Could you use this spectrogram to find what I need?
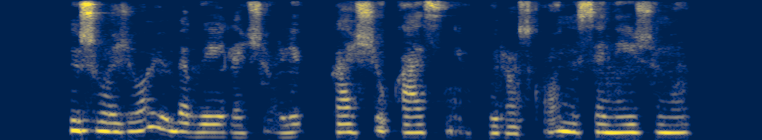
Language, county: Lithuanian, Kaunas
